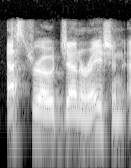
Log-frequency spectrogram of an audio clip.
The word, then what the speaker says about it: Estrogeneration: I mean, it's a tricky title for people to pronounce, but Estrogeneration, estrogen, can affect, and artificial estrogen affects future generations.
